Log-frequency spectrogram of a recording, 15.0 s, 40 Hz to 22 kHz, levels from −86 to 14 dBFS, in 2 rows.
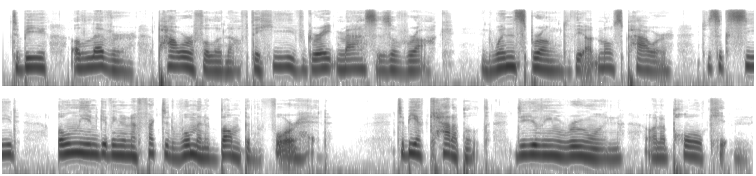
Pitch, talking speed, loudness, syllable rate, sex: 150 Hz, 165 wpm, -20 LUFS, 5.0 syllables/s, male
